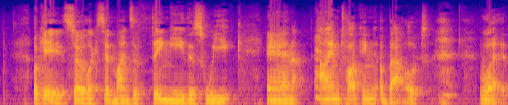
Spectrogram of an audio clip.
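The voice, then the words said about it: Enthusiastic exaggerated podcaster voice. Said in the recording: “Is that too enthusiastic? ... Am I doing my podcasting voice too hard? ... the inflections he does”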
